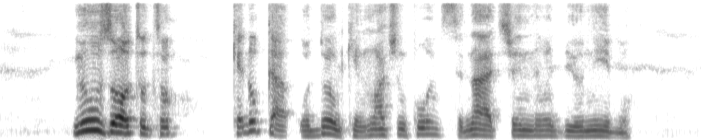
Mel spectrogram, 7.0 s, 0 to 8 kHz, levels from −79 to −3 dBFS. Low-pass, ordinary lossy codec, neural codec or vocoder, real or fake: none; none; codec, 16 kHz, 1.1 kbps, Voila-Tokenizer; fake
